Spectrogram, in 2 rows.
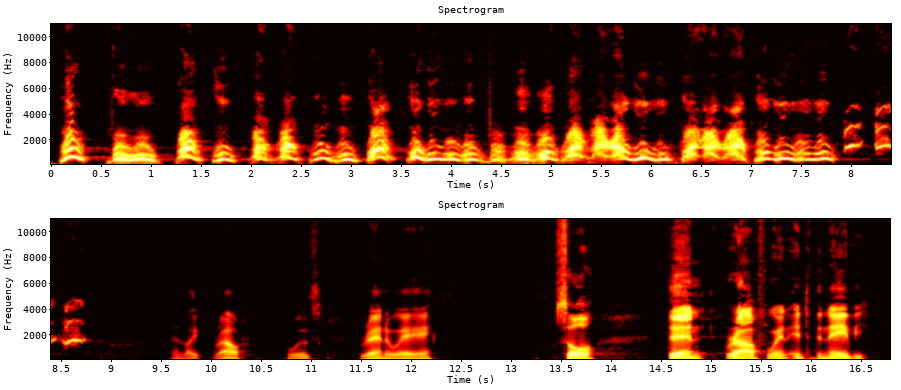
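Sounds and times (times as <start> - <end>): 
dogs fighting, barking and growling: 0.1 - 8.7
speech: 13.5 - 13.9, 14.6 - 16.6.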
